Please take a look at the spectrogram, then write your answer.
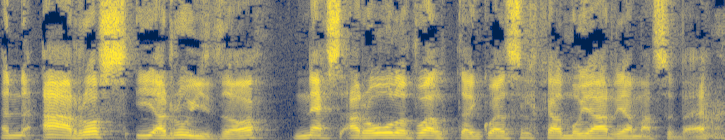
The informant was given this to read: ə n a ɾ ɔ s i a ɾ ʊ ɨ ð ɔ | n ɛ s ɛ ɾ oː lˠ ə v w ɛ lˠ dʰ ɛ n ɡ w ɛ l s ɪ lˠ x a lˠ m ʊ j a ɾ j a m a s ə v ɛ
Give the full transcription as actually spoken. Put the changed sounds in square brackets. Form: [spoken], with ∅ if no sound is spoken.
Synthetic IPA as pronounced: ə n a ɾ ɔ s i a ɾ ʊ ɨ ð ɔ | n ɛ s [a] ɾ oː lˠ ə v w ɛ lˠ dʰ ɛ n ɡ w ɛ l s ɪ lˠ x a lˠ m ʊ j a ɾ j a m a s ə v ɛ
